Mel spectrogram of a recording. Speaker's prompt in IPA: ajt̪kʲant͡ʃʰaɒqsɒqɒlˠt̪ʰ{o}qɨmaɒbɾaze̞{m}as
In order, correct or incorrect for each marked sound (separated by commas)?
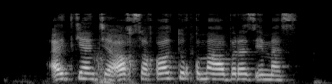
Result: correct, correct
